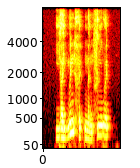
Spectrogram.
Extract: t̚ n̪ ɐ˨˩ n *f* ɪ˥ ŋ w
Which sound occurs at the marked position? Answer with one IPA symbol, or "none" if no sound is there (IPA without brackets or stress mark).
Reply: f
